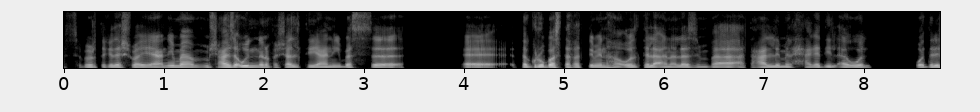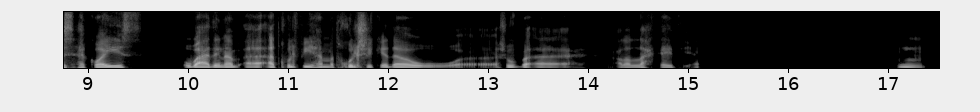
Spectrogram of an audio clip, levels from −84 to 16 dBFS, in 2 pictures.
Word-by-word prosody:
صِبرت 120 +3 -4
كده 125 0 +2
شوية 120 +2 0
يعني 200 +1 +2
ما 195 -2 +4
مش 170 -2 -9
عايز 170 +2 +6
أقول 185 +2 +8
إن 170 -2 -1
أنا 165 - +3
فشَلت 140 0 -2
يعني 125 +3 +1
بس - - -4
آآ - - +3 1.2
التجربة 150 +5 +5
استفدت 145 -2 0
منها 145 -1 0
قُلت 140 0 0
لأ، 135 -1 +4
أنا 120 -2 -2
لازم 130 -1 -2
بقى 125 -4 0
أتعلّم 135 +5 0
الحاجة 135 +2 -4
دي 145 +1 -3
الأول، 145 +3 0 0.5
وأدرسِها 140 +4 +1
كويس، 150 +6 +1 0.4
وبعدين 125 +3 +3
أبقى 120 -4 -2
أدخُل 145 -2 -1
فيها، 120 -2 -3
ما 105 - -5
أدخُلش 135 +3 -2
كده 125 -1 0
وأشوف 105 +3 -6
بقى - - -6 0.4
على 100 +1 -7
الله 110 +2 -5
حكايتي 100 -3 -13
يعني. - - -25 2.0
إمم. 105 -5 -6
130 Hz, 145 wpm, -23 LUFS, 120-145 Hz, 2.0 s, أقول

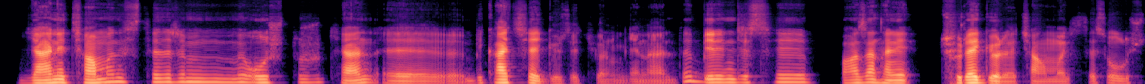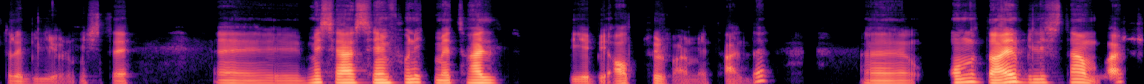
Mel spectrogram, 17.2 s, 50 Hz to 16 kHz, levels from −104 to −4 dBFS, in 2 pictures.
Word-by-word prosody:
Yani, 120 +5 +5
çalma 130 +3 +3
listelerimi 160 -2 -4
oluştururken, 135 -2 -2
eee, 95 -2 -6
birkaç 130 +6 +4
şey 115 -7 +1
gözetiyorum 85 -1 -17
genelde: 190 -1 -10
1'incisi 140 +2 -2 0.2
bazen, 130 +3 0
hani, 115 -1 +1 0.2
türe 125 +2 +7
göre 95 -8 +1
çalma 90 -1 -7
listesi 95 +2 -15
oluşturabiliyorum. 95 -2 -12
İşte, - - -9 0.6
eee, 110 -1 -7
mesela 130 -1 +4
"senfonik 130 +2 0
metal" 120 +2 +3 0.6
diye 90 -1 -7
bir - - -9
alt - - -3
tür - - -7
var - - -15
metalde. - - -11 1.4
Ona 150 +2 -1
dair 130 +6 +8
bir 135 - -6
listem 135 -3 0
var. - - -3
125 Hz, 115 wpm, -24 LUFS, 105-140 Hz, 1.4 s, dair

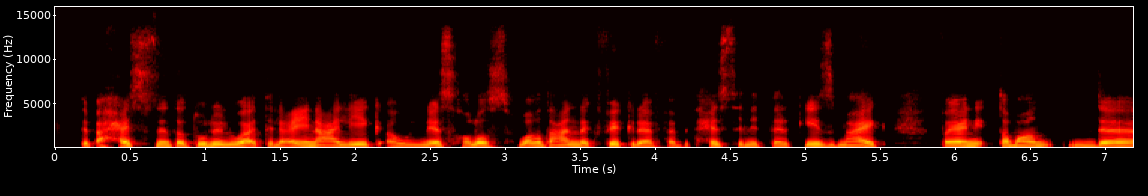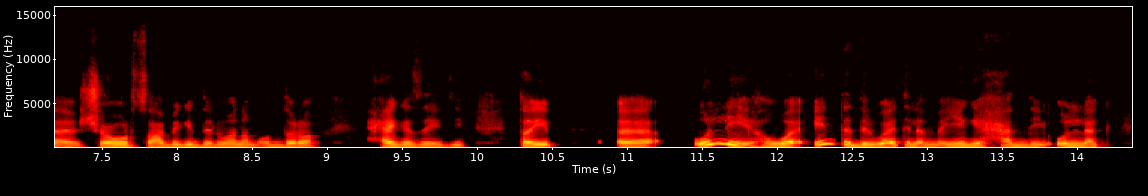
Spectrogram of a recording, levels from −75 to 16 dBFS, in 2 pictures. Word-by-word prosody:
تبقى - - -3
حاسس 225 0 -1
إن 215 - +2
أنتَ 210 - 0
طول 200 +2 +2
الوقت 190 0 +2
العين 185 +4 0
عليك، 185 +2 0
أو 165 - -6
الناس 185 +5 -2
خلاص 190 +1 0
واخدة 185 0 0
عنّك 185 0 -1
فكرة، 205 -5 0
فبتحس 200 +2 -7
إن 175 - -4
التركيز 175 +3 -3
معاك. 200 +4 -1 0.3
فيعني 225 0 +2
طبعًا 235 -4 0
ده 185 0 +1
شعور 200 +5 +3
صعب 195 0 -2
جدًا 180 0 -2
وأنا 190 +1 -2
مقدّرة 180 +2 -2 0.3
حاجة 200 -2 +1
زي 160 -2 -3
دي. 160 0 -9 0.3
طيب 200 -4 +4 0.4
أ 205 -1 +4 0.3
قُل - - +7
لي، 325 - +4
هو 220 +4 +3
أنتَ 345 - +2
دلوقتي 255 +4 +3
لمّا 190 -4 -2
ييجي 250 +4 +1
حد 220 -4 -4
يقول 235 +5 +1
لك 240 0 -3
195 Hz, 170 wpm, -22 LUFS, 180-215 Hz, 0.4 s, قُل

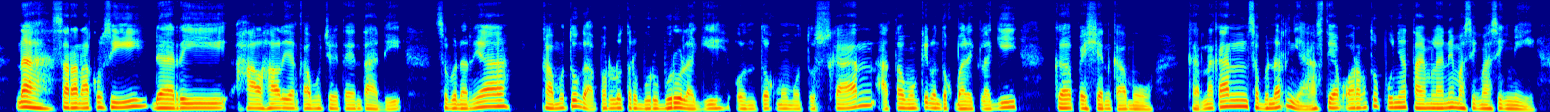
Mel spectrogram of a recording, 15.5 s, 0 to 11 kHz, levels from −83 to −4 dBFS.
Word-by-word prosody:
Nah, 145 -7 +5
saran 140 +1 +4
aku 140 +3 0
sih, 160 +7 +2
dari 135 +1 +2 0.2
hal-hal 130 0 +1
yang 125 - +1
kamu 120 -1 -1
ceritain 115 -1 -3
tadi, 105 -1 -3 0.4
sebenarnya, 145 +9 +2 0.3
kamu 125 -1 0
tuh 180 - +2
nggak 135 - -1
perlu 125 +1 0
terburu-buru 120 +1 +1
lagi, 115 +3 -2
untuk 110 +2 -4
memutuskan, 120 - -2
atau 135 - -2
mungkin 130 +2 -1
untuk 125 - -2
balik 110 0 -1
lagi, 135 +9 0 0.4
ke 130 -2 +3
passion 115 -2 -1
kamu. 105 -3 -2 0.3
Karena 110 +5 -3
kan, 175 +3 +4
sebenarnya, 140 - 0
setiap 130 +3 0
orang 135 +1 0
tuh 180 +2 -4
punya 145 +1 +2
timeline-nya 130 +1 +2
masing-masing 115 -3 0
nih. 95 -6 -2
125 Hz, 145 wpm, -24 LUFS, 115-140 Hz, 0.4 s, Nah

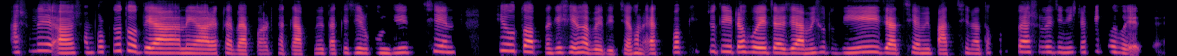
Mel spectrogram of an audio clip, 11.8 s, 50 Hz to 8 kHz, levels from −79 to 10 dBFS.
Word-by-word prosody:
আসলে 325 +5 -8 0.2
আ - - +8 0.2
সম্পর্কেও 280 +5 -5
তো - - +4
দেওয়া 240 -1 +8 0.2
নেওয়ার 220 -2 +4
একটা 225 +1 -3
ব্যাপার 190 +1 -1
থাকে। 210 -3 -10
আপনি 220 - -14
তাকে 210 +3 -5
যেরকম 235 -1 -2
দিচ্ছেন, 255 +4 -3 0.5
সেও 350 -1 0
তো - - -1
আপনাকে 255 -2 -4
সেভাবে 250 -5 +2
দিচ্ছে। 185 +3 -8
এখন 230 -2 -2
এক 215 - -5
পক্ষে 270 +3 -4
যদি 305 0 -6
এটা 280 0 +3
হয়ে 255 -1 +7
যায় 240 - +5
যে - - +4
আমি 225 - -2
শুধু 250 -4 -12
দিয়েই 260 +4 +3
যাচ্ছি 220 +3 +3
আমি 225 0 -2
পাচ্ছি 200 +1 -2
না, - - -1
তখন 300 +5 -18
তো - - -23
আসলে 280 0 -8
জিনিসটা 260 +1 -6
ফিকে 295 -2 -10
হয়ে - - -1
যায়। - - -27
250 Hz, 205 wpm, -23 LUFS, 225-280 Hz, 0.5 s, আ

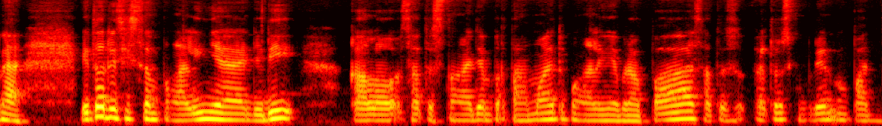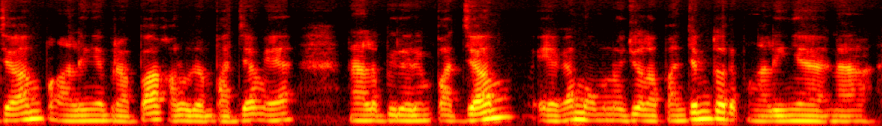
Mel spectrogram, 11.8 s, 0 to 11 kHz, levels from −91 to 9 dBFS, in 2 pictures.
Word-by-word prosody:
nah 165 -5 +2 0.4
itu 180 - +2
ada 230 -3 +8
sistem 195 -2 +2
pengalinya. 170 +2 +4
Jadi 195 +7 +4 0.3
kalau 155 0 0
1,5 160 -2 -5
jam 165 - -4
pertama 160 +5 -4
itu 185 - -3
pengalinya 150 -3 -4
berapa, 165 +7 +1
satu 195 - -10
s - - -13
e 165 - -13
terus 180 +1 -4
kemudian 165 +3 -4
4 155 -3 -9
jam 165 +6 +3
pengalinya 150 -2 -2
berapa, 145 +5 0
kalau 145 +1 -3
udah 140 -1 0
4 135 -1 -6
jam 160 +1 0
ya. 155 +2 -2 0.4
Nah 150 - 0
lebih 150 0 -4
dari - - 0
4 150 -1 -6
jam 160 +6 +6 0.3
ya 145 - -3
kan, 165 - -1
mau 170 - 0
menuju 155 -1 -6
8 145 -1 -4
jam 185 +1 +7
tuh 195 - +6
ada - - -2
pengalinya. 140 -1 0
Nah 135 0 -3
155 Hz, 215 wpm, -22 LUFS, 145-175 Hz, 0.4 s, ada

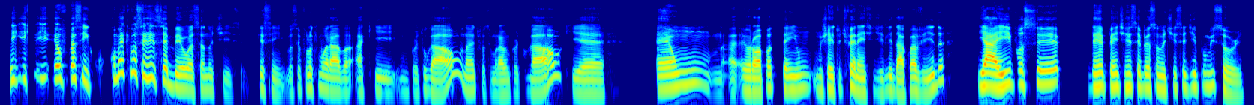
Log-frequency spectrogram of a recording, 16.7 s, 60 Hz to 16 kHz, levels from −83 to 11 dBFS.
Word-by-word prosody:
E - - +1 0.3
e 255 -3 -8
e - - -20
eu, 245 -1 +5
assim, 250 -4 +1 0.3
como 250 +7 0
é - - +3
que 350 - -26
você 325 -4 +1
recebeu 175 - +1
essa 135 +2 -5
notícia? 115 -7 -14
Porque 150 - -10
assim, 120 -5 -12
você 115 +5 -16
falou 150 +4 -5
que 160 - -15
morava 125 -4 0
aqui 125 -1 -10
em 120 -1 -22
Portugal, 120 - -1
né, 130 - -4
tipo, - - -22
você 115 - -33
morava 110 0 -5
em - - -12
Portugal, 120 - +1
que 120 - -8
é 115 -1 -1 0.7
é 145 +1 +4
um 175 - -3
a - - -7
Europa 130 +3 +3
tem 140 -1 0
um 145 -2 -7
jeito 140 +1 -2
diferente 130 -4 -1
de 120 -1 -13
lidar 130 -5 0
com 135 - -4
a 135 - +4
vida, 145 - -2 0.4
e 170 +1 +8
aí 165 +2 +10
você, 190 +2 +1 0.4
de 160 - -2
repente, 160 -1 +1
recebeu 160 -1 -1
essa 150 +1 -3
notícia 150 +4 -4
de 160 +2 -6
ir - - -1
para 165 - -14
o - - -5
Missouri. 120 - -4
145 Hz, 195 wpm, -26 LUFS, 125-170 Hz, 0.7 s, aí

